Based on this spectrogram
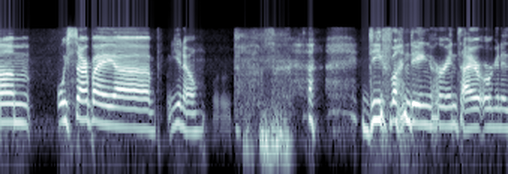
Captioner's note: laugh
